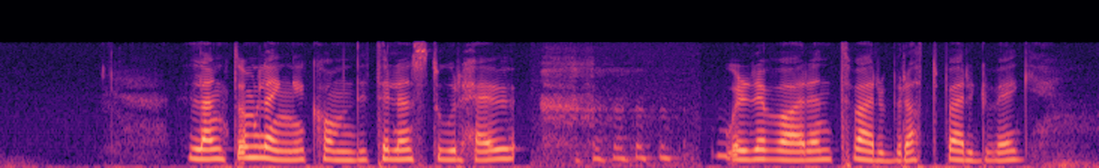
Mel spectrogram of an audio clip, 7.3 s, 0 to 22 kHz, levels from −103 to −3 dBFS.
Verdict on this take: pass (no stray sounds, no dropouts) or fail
fail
